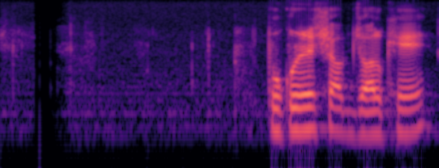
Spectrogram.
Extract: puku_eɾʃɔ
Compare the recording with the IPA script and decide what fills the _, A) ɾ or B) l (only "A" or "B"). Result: A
